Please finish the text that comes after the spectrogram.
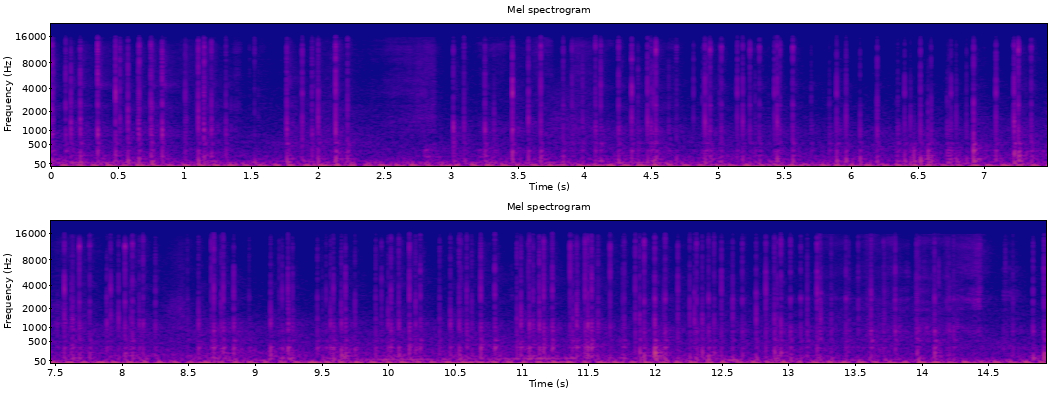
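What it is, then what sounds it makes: Large cardstock playing card. Long nails scratch and tap a giant paper joker playing card, a large cardstock card lying flat on a table. The result is a quiet, steady stream of dry, crackly scratches and quick, dull taps that stop almost instantly, over a low rumbling background.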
